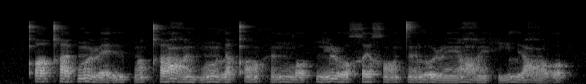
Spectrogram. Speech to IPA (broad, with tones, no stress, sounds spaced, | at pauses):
qʼ ɔ˨˩˦ qʰ ɛ˨˩˦ p õ˩˧˩ ɭ ɛ˩˧˩ ɾ ɨ˩˧˩ p õ˩˧˩ qʰ ə˨˩˦ ʕ ə̃˩˧˩ v õ˩˧˩ l ə˨˩˦ qʼ ɔ̃˨˩˦ h ə̃˨˩˦ ŋ͡m ɔ˨˩˦ k ĩ˨˩˦ ɭ o˨˩˦ χ ɨ˨˩˦ χ ɔ̃˨˩˦ t ə̃˨˩˦ l o˩˧˩ ɭ ɛ̃˨˩˦ ʕ ɛ̃˨˩˦ h i˨˩˦ l ɨ˨˩˦ ʕ ɔ˨˩˦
